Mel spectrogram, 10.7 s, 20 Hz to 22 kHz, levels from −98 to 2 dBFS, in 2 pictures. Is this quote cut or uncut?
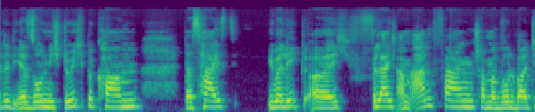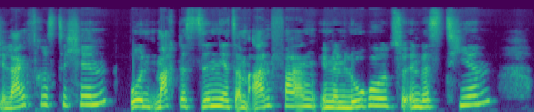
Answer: cut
